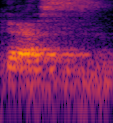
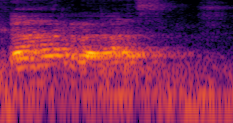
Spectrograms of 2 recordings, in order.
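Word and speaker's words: KRAS: Por eso no se dice eh cras o ras, ya se dice k ras, n ras y h ras.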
